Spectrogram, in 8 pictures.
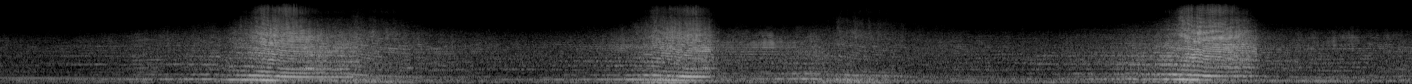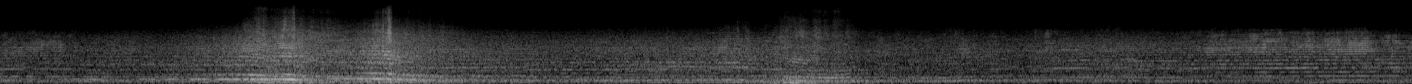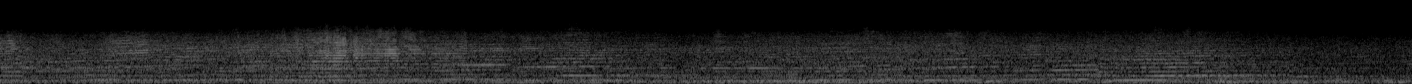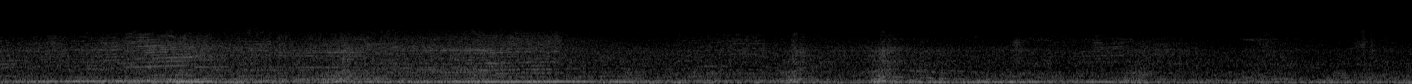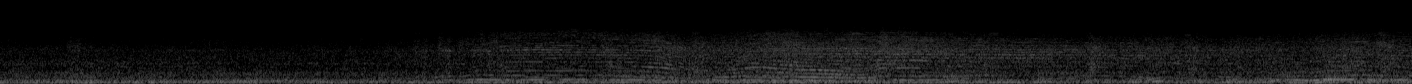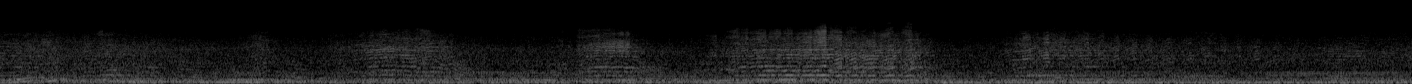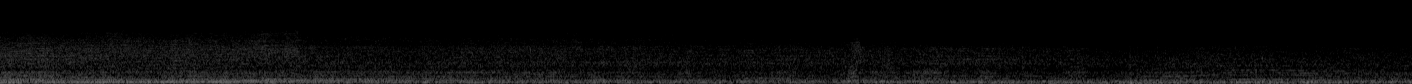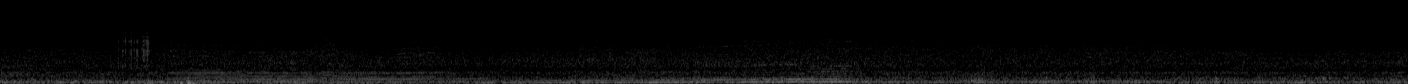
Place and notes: Scratchers Ln, West Kingsdown, Longfield, UK - British Superbikes 2005 ... 125 ...
British Superbikes 2005 ... 125 free practice one ... one point stereo mic to minidisk ...
26 March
